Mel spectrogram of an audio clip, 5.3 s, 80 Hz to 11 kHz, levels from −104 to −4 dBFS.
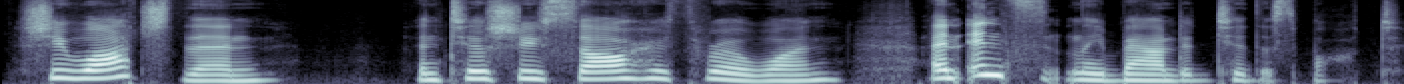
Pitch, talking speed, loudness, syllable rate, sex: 220 Hz, 170 wpm, -20 LUFS, 4.9 syllables/s, female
